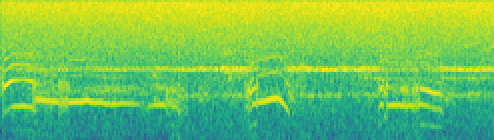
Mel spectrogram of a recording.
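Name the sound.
running shower water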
